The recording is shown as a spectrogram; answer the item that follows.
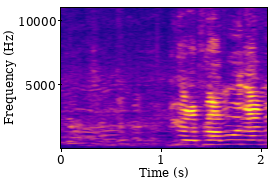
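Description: Voices chattering in a large room. About a second in, one voice rings out in a loud, steady call held for most of a second.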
